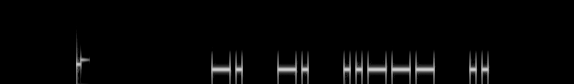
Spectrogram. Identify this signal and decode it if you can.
Morse code, heard as a keyed tone, about 20 wpm, spaced as for 15 wpm, 700 Hz. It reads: NN2I
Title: 082 Lesson 14g - Number 2 - Call Signs 20wpm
